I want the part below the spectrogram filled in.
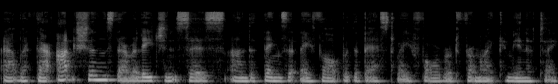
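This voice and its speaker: Speaking at a moderate pace, a woman talks with a Belfast accent. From Northern Ireland, Belfast. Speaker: church community organiser. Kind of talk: webinar presentation.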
